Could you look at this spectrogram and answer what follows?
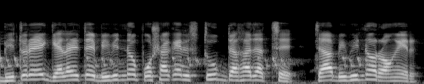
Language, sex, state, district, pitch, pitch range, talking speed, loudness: Bengali, male, West Bengal, Cooch Behar, 200 Hz, 180-220 Hz, 155 wpm, -15 LUFS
